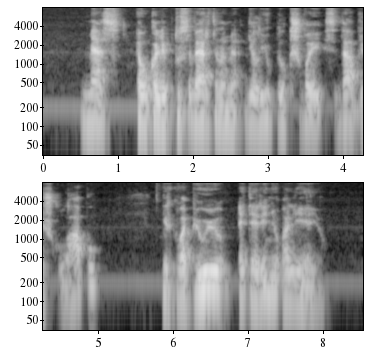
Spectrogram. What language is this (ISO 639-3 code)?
lit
